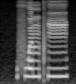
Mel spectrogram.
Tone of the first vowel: high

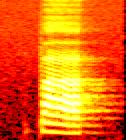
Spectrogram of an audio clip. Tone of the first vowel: low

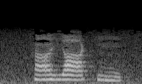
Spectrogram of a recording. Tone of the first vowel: high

